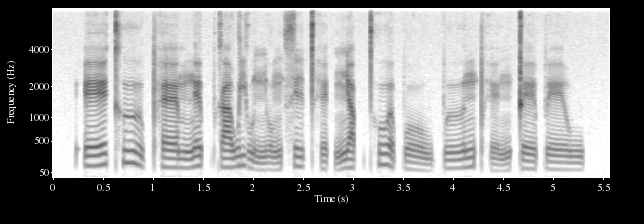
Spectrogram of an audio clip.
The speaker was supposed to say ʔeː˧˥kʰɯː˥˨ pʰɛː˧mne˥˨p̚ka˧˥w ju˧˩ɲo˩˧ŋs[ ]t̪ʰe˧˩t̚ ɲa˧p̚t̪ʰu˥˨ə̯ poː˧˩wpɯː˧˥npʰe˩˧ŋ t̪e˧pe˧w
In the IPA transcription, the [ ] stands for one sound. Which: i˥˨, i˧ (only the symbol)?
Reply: i˥˨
